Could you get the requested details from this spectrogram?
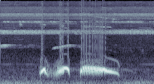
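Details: Spotted dove coo for luring birds: two quick rising-falling notes and a long smooth falling coo, one clear phrase over soft steady hiss.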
